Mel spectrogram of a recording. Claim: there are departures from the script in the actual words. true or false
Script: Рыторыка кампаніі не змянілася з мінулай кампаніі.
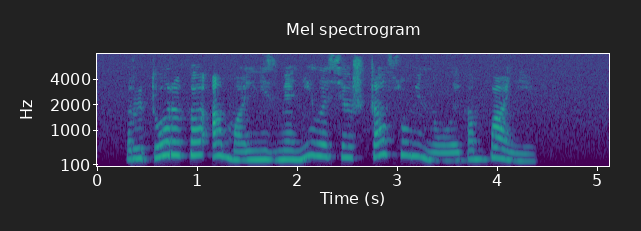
true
